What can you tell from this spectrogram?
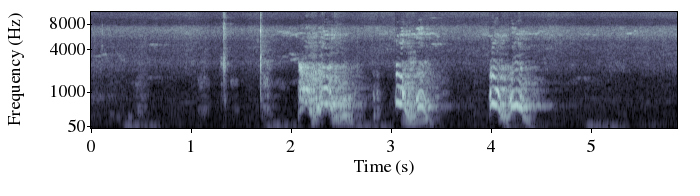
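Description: A dog barks three times, about a second apart, the loudest sounds here. Two sharp clicks come just before the first bark.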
